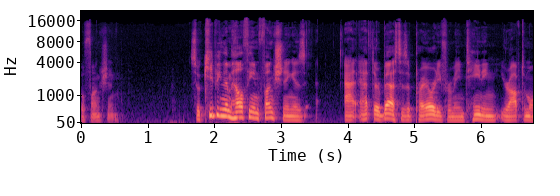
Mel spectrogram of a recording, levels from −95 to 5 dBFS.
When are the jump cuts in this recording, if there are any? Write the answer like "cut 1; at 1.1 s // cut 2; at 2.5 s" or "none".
cut 1; at 1.5 s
